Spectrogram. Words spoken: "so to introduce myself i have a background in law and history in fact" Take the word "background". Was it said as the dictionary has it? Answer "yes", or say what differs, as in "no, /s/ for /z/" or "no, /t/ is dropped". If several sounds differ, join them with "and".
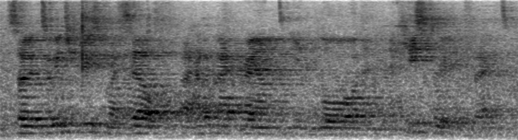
yes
